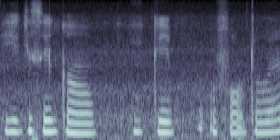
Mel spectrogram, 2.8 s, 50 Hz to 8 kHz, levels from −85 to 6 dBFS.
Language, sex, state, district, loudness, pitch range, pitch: Hindi, female, Delhi, New Delhi, -16 LUFS, 225-245 Hz, 240 Hz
